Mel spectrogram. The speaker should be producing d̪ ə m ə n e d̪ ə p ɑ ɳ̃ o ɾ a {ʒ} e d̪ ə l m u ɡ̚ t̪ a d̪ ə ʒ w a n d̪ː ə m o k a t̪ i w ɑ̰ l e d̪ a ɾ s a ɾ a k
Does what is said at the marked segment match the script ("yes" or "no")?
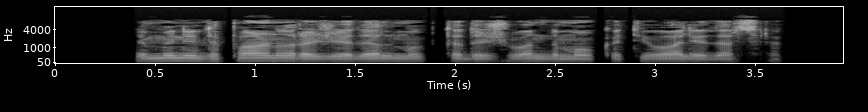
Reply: yes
